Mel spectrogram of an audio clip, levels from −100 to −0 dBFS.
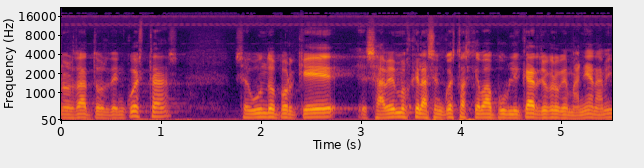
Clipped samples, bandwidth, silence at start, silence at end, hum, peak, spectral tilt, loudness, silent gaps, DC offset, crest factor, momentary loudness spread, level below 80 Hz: under 0.1%; 19 kHz; 0 s; 0 s; none; -6 dBFS; -4.5 dB/octave; -25 LUFS; none; under 0.1%; 20 dB; 9 LU; -48 dBFS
